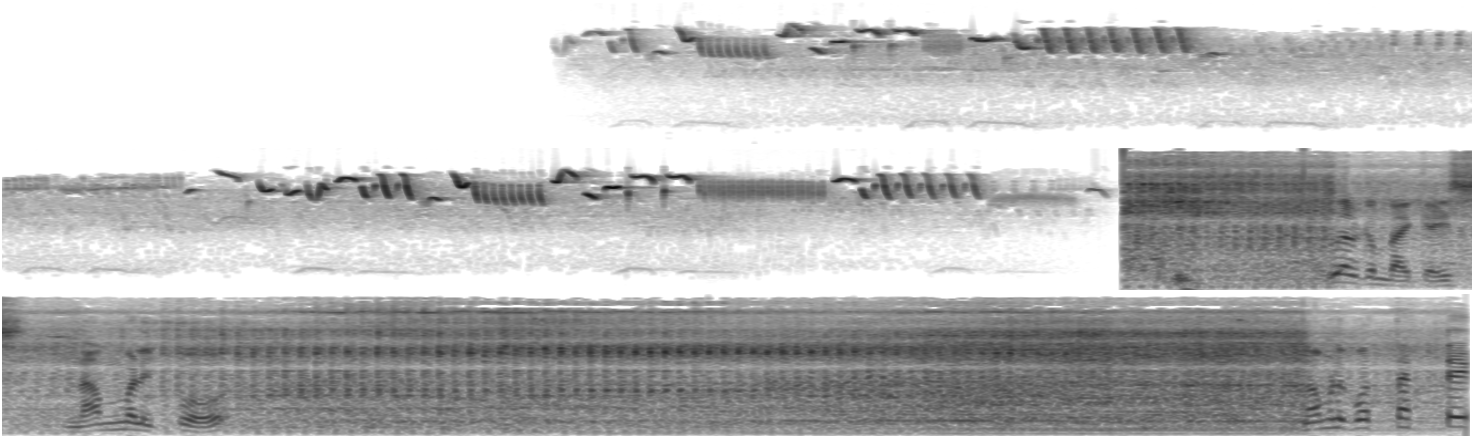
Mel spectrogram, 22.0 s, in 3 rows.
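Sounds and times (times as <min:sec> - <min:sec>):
birds singing: 0:02.8 - 0:13.0.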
